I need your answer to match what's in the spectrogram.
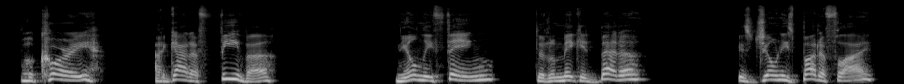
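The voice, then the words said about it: Poor imitation of a celebrity voice. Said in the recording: “That's the shittiest Christopher Walken impersonation anyone has ever done in the history of Christopher Walken impersonations.”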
